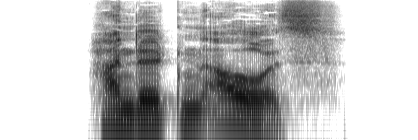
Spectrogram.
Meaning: inflection of aushandeln: 1. first/third-person plural preterite 2. first/third-person plural subjunctive II
- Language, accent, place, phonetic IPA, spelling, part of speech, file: German, Germany, Berlin, [ˌhandl̩tn̩ ˈaʊ̯s], handelten aus, verb, De-handelten aus.ogg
